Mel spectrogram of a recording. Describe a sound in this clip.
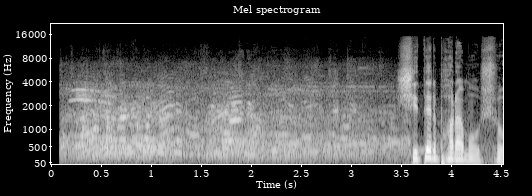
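A busy crowd chatters at a market outdoors.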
